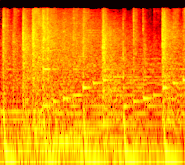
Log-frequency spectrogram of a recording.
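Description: Background music with a steady beat, about two beats a second, under a line of pitched notes stepping upward.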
